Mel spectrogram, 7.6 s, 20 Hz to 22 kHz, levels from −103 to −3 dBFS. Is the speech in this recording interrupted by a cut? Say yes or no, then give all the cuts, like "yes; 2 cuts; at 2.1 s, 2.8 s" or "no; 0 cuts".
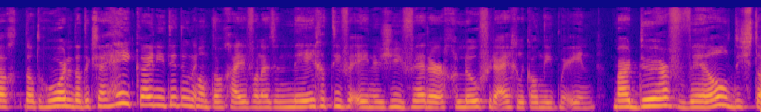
yes; 2 cuts; at 2.0 s, 6.0 s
